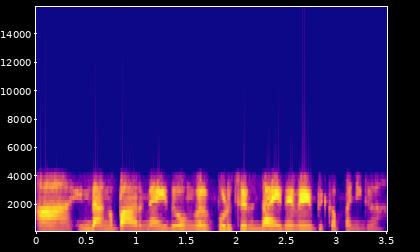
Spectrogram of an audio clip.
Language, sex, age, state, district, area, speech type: Tamil, female, 30-45, Tamil Nadu, Madurai, urban, conversation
